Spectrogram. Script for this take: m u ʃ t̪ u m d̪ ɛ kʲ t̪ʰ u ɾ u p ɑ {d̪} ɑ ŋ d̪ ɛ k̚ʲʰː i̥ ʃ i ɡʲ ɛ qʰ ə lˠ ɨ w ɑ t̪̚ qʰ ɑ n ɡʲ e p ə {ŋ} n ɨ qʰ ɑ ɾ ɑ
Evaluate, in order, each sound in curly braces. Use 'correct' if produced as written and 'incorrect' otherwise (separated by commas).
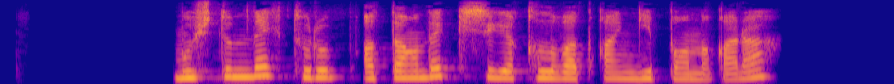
incorrect, correct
